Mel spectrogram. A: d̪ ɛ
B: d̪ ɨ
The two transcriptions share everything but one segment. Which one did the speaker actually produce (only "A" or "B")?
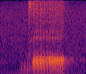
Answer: A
